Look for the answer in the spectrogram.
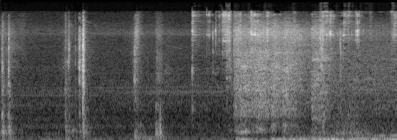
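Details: Nissan X-Trail with intermittent no-start, after lubricating the shifter linkage: keys jingle, short crank catches straight away into a steady idle, starting cleanly.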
